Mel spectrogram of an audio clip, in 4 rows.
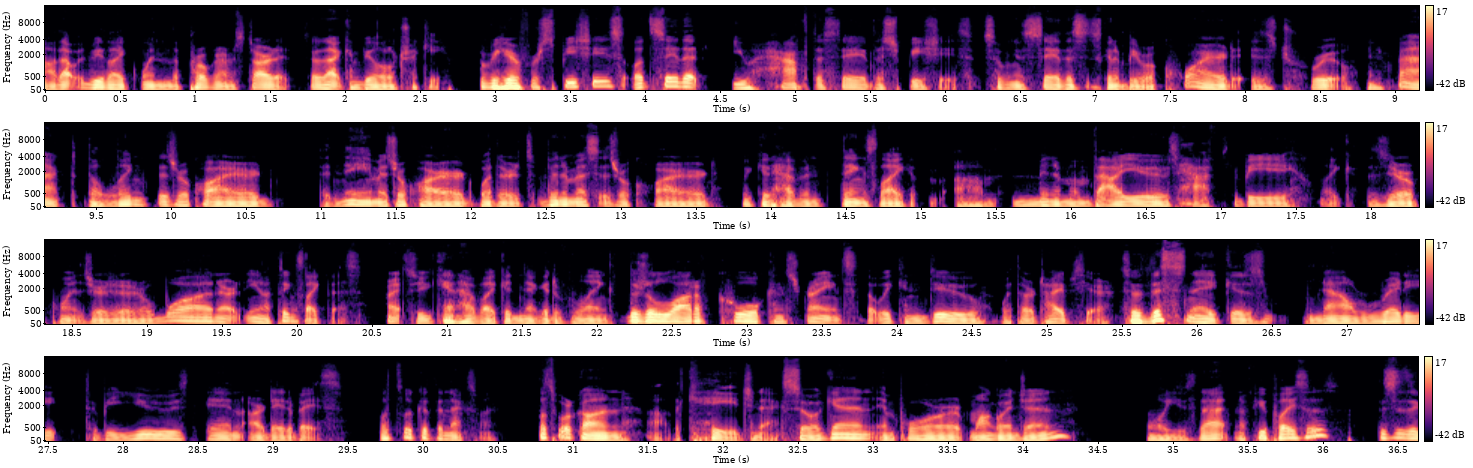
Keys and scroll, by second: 7.3 Return, 8.7 ctrl+alt+shift+Left, 8.7 super+c, 9.6 super+v, 34.0 Return, 34.8 Return, 35.0 super+c, 36.2 ctrl+alt+shift+Left.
